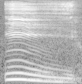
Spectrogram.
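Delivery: E held as a long ee; long e sound. Shown as a demonstration. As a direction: stretch the E out long. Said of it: "So we'd say".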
